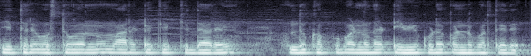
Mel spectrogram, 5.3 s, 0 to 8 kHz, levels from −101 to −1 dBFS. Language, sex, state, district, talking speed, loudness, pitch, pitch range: Kannada, male, Karnataka, Bidar, 125 wpm, -14 LUFS, 120 Hz, 115-125 Hz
